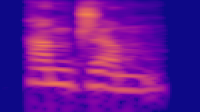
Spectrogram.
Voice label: "humdrum", Indian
